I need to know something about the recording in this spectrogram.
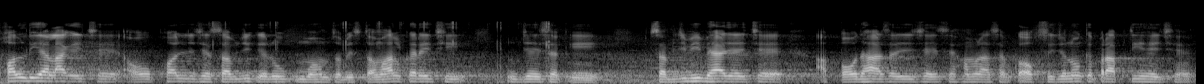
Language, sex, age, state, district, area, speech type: Maithili, male, 30-45, Bihar, Supaul, rural, spontaneous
